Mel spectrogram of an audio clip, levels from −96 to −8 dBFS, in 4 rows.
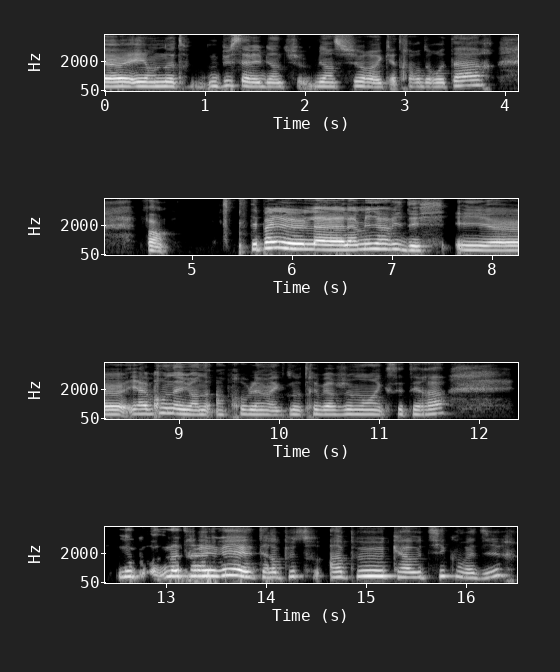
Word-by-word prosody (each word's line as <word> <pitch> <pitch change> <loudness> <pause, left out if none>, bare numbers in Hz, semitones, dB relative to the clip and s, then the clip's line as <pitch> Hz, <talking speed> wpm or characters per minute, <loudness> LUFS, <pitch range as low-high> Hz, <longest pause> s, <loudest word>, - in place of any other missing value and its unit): heu, 190 0 +6
et 190 +2 +1
en 190 0 -4
notre 190 -2 -5
bus 200 +5 -11
avait 180 -3 -3
bien 175 -1 -8
tu 170 - -22
bien 185 -1 -8
sûr, 190 +2 -8
heu, 165 -2 -4
4 170 - -16
heures 180 0 -12
de 175 - -10
retard. 215 +8 -6 0.7
Enfin - - -2 0.7
c'était 235 - -2
pas 290 +5 +8
le 250 -4 +8
la 215 -2 +7
la 215 +1 +2
meilleure 245 0 0
idée 195 -5 -1 0.3
et 200 -2 -1
heu, 190 0 +2
et 210 - -7
après 210 +4 -4
on 240 - -5
a 220 - -1
eu 200 - -1
un 185 0 -5
o - - -10
un 190 - -14
problème 190 +1 -8
avec 170 -1 -13
notre 190 +1 -11
hébergement, 195 0 -6
et 185 - -11
cetera 200 +3 -9 0.9
donc 260 +1 -2 0.3
notre 280 +1 +2
arrivée 285 +2 +4
a 300 - +8
été 245 0 -3
un 230 0 -6
peu 260 +4 -10
tsou 270 +1 -18
un 245 +1 -5
peu 280 +4 +2
chaotique 245 +2 -6
on - - -9
va 210 -1 -7
dire, 215 +10 -11
205 Hz, 195 wpm, -19 LUFS, 190-245 Hz, 0.9 s, pas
